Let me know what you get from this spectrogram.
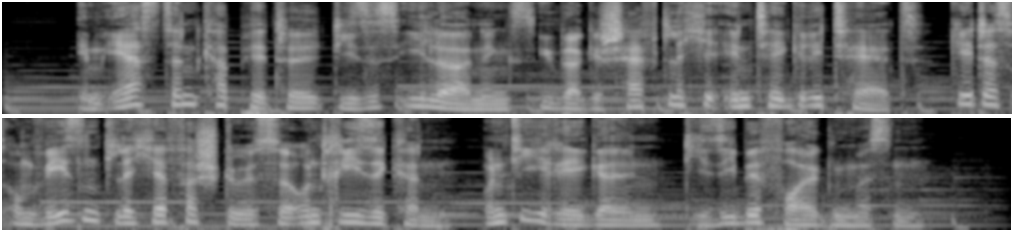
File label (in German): E-Learning, Voiceovers DE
